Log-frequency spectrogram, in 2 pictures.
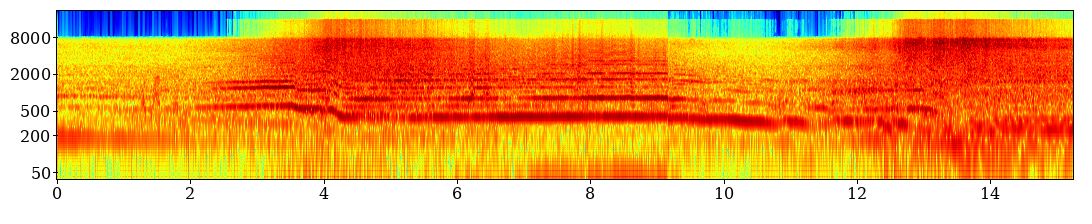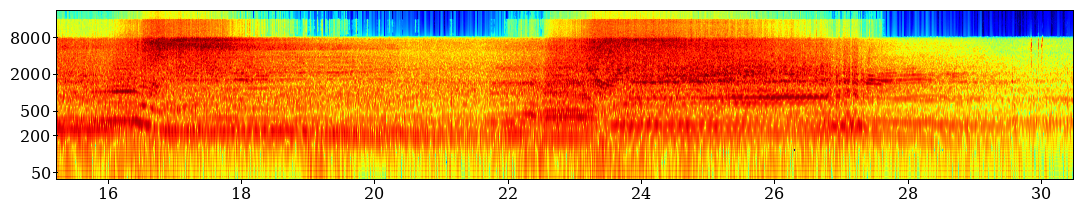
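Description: Several sport motorcycles pass at racing speed one after another, very loud, each engine note dropping sharply in pitch as the bike goes by. The sound fades near the end.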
